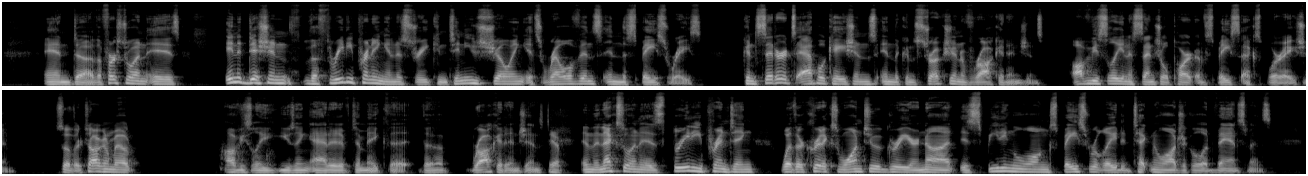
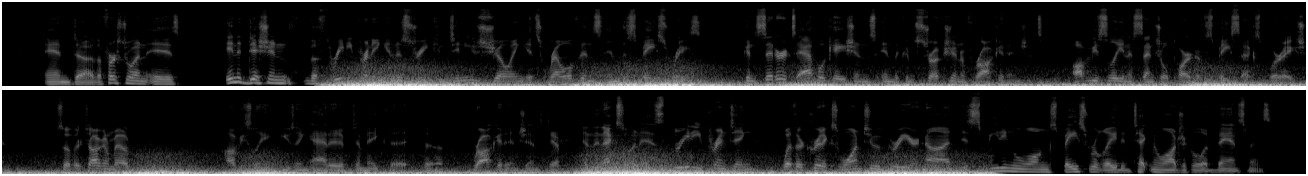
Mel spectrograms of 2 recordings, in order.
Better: first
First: none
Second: wind noise on the microphone; heavy; from 3 to 23 s; as loud as the speech

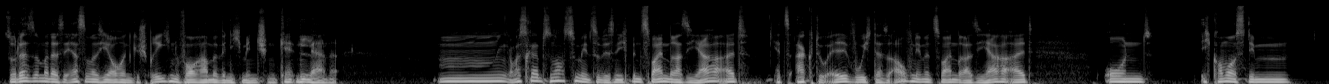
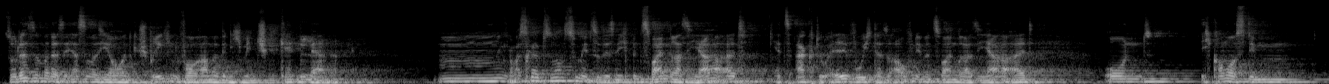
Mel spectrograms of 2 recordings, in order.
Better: first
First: none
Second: room echo; slight; dies away in 1.3 s // off-mic speech; somewhat distant

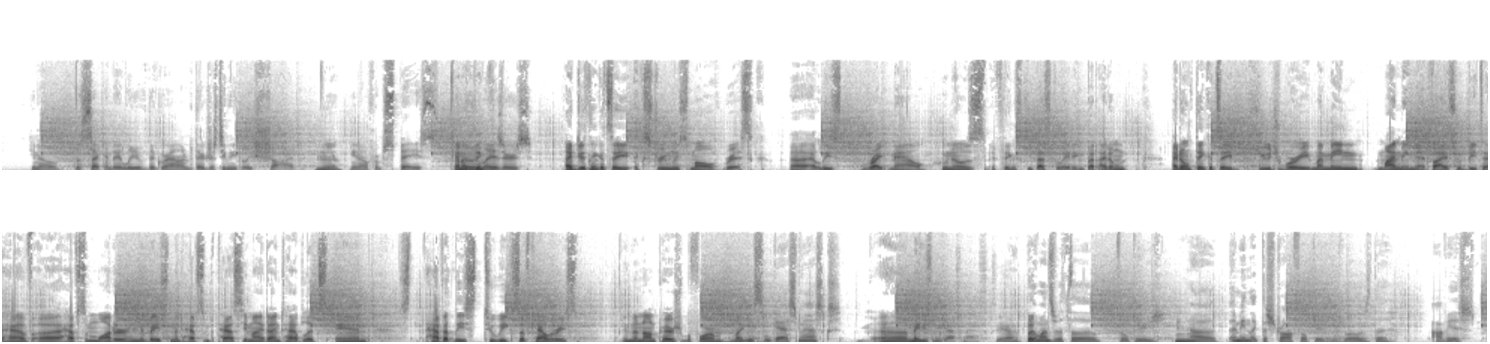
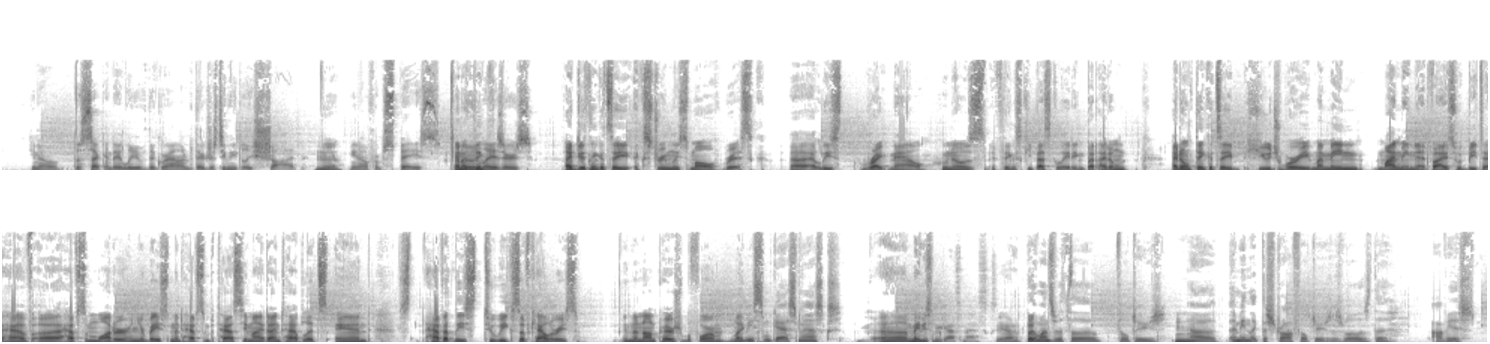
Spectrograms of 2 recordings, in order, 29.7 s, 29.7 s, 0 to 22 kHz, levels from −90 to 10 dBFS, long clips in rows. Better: second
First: hiss; loud; throughout; 6 dB below the speech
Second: hiss; faint; throughout; 25 dB below the speech

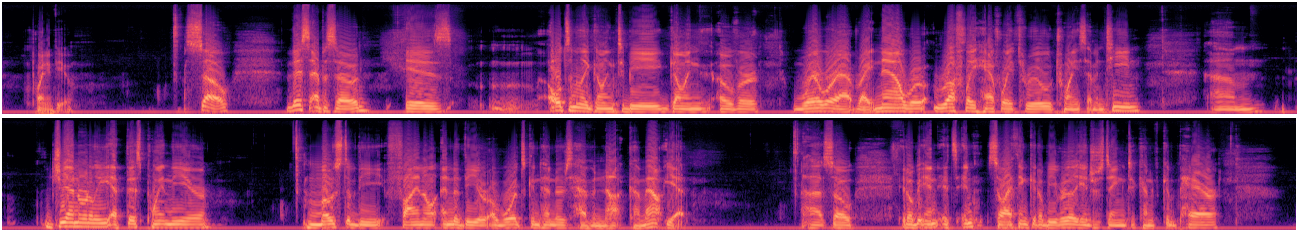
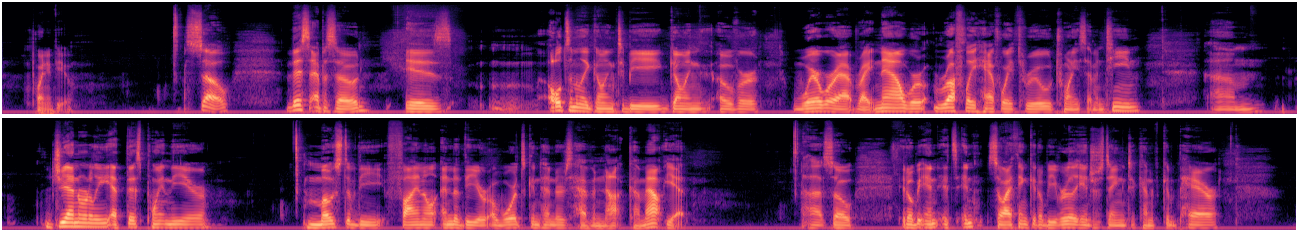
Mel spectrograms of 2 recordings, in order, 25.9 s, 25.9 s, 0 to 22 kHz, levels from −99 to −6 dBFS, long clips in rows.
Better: second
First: distortion; heavy; 7 dB below the speech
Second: none

